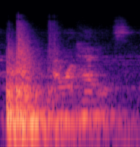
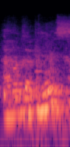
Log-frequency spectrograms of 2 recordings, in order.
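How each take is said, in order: First: It is said in the speaker's plain accent. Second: It is said with a French accent.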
